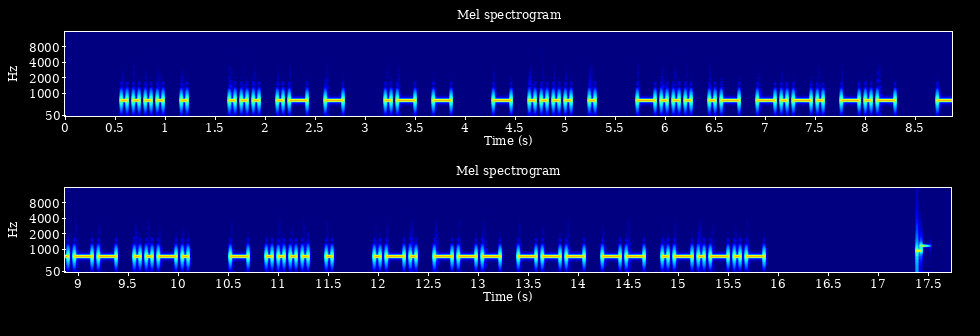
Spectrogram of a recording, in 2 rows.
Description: Morse code, heard as a keyed tone, about 20 wpm, 700 Hz. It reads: HE SAT AT THE BACK OF THE ROOM.
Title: Sentences with 3-Word Phrases - 20wpm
